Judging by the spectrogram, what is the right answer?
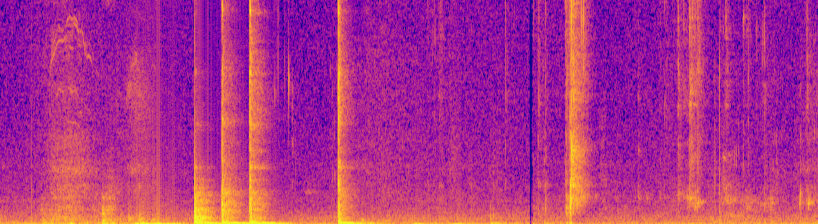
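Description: A raw hen's egg being cracked: a few sharp knocks on the shell, the loudest about three and a half seconds in, then the shell crackling as it is pried open by hand.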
